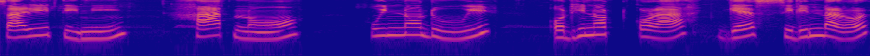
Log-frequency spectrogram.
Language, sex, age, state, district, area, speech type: Assamese, female, 30-45, Assam, Dhemaji, rural, read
